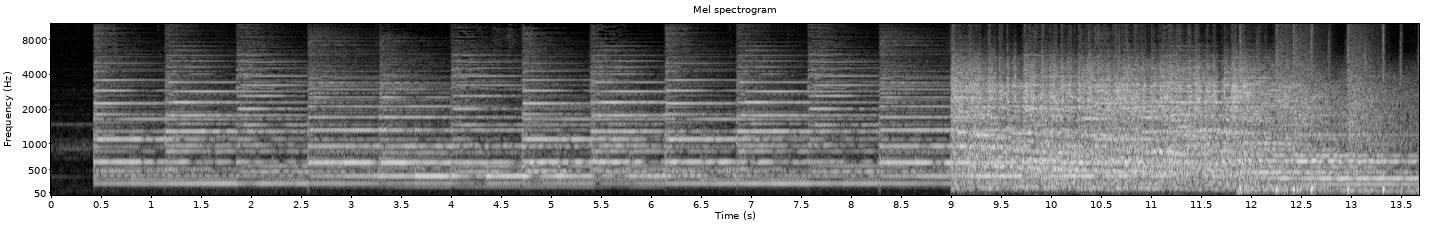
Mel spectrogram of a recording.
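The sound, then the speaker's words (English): The bell of London's Big Ben clock chimes in a steady run of about a dozen ringing, overlapping strokes, followed by a dense, loud wash of sound that drowns out the individual tones. “So anyway, here's a wake-up call from London's most enormous clock.”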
